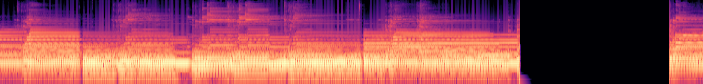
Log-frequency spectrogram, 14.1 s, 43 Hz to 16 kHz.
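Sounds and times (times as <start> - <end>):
guitar chords strummed: 0.0 - 10.4, 13.4 - 14.0.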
